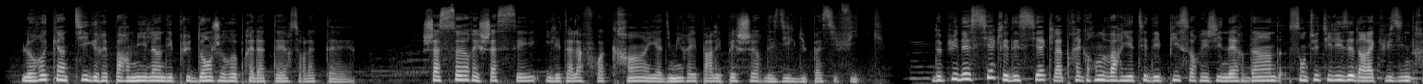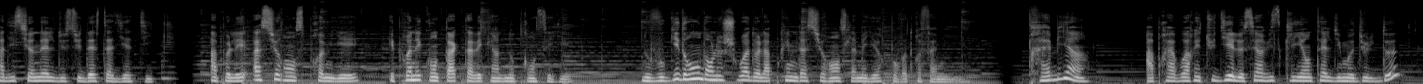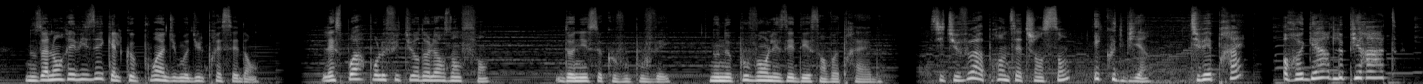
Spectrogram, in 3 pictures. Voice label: FR Megamix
